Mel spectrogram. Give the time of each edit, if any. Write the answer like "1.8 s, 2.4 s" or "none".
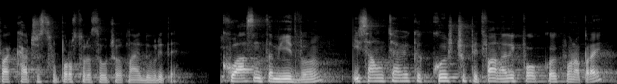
2.2 s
